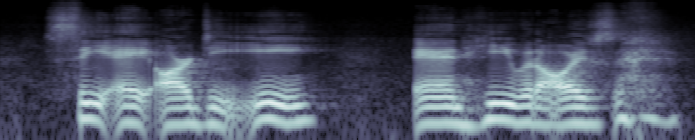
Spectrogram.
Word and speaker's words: Carde: one and two take place in is called carde c-a-r-d-e and he would always pronounce it um card which makes sense because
